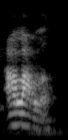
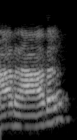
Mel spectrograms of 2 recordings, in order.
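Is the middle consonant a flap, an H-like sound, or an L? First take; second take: L; flap. First: The middle consonants are L sounds. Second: The middle consonants are tapped R sounds. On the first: "esse R e trocando pelo L" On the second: "se tem a palavra arara"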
